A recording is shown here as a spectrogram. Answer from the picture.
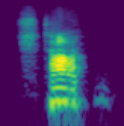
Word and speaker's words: starten: So notice how the words here are similar, the way they are written, but they're pronounced very differently. In English you say st, and in German you say st, starten.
